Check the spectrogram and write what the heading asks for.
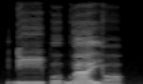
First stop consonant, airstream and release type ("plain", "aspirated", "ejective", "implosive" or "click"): implosive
